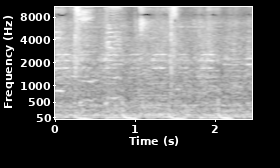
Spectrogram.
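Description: Background music: a song with a steady beat.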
